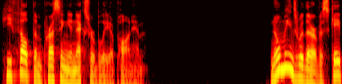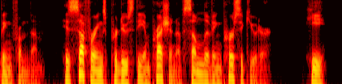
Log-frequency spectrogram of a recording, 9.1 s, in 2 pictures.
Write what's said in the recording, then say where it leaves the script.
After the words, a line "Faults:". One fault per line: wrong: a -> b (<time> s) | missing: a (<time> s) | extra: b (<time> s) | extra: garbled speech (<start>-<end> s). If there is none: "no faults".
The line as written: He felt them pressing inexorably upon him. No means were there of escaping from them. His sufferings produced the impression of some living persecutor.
He felt them pressing inexorably upon him. No means were there of escaping from them. His sufferings produced the impression of some living persecutor. He
Faults:
extra: He (8.6 s)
